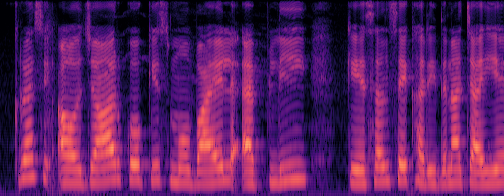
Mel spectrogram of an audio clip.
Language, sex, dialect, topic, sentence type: Hindi, female, Kanauji Braj Bhasha, agriculture, question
